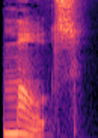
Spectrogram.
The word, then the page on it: malt: British English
